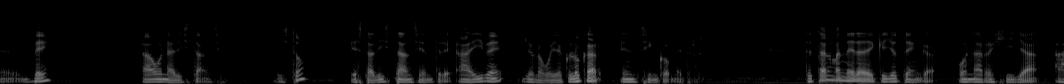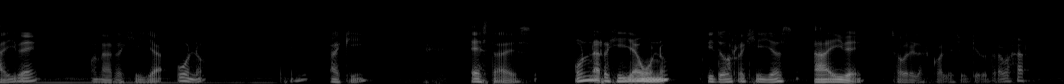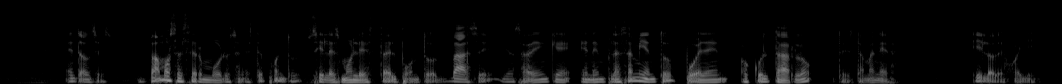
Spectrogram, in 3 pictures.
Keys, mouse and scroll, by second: 0.1 click, 1.8 click, 2.1 Escape, 2.3 Escape, 2.9 Escape, 3.9 click, 5.1 click, 8.9-9.8 drag, 10.5 click, 11.5 click, 12.8 middle click, 13.8 click, 14.2 middle click, 14.6 Escape, 14.8 Escape, 22.7 click, 23.9 middle click, 25.1 v, 25.3 v, 27.1 click, 27.7 click, 28.9 click, 30.0 click, 30.8 middle drag, 31.4 middle click.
